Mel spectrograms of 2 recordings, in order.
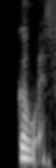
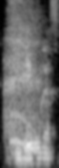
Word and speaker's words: Gawith: Now, it's spelled G-A-W-I-T-H, but it's pronounced Gawith, from what I understand.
